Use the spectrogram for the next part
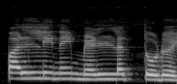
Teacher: பல்லின் அடிப்பகுதியை மெல்ல தொடும்போது, நம்மளோட நுனி நாக்கு மெல்ல தொடும் பொழுது பிறக்கின்ற ஒளி இந்த லகரம் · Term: மேல்நோக்கு லகரம்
